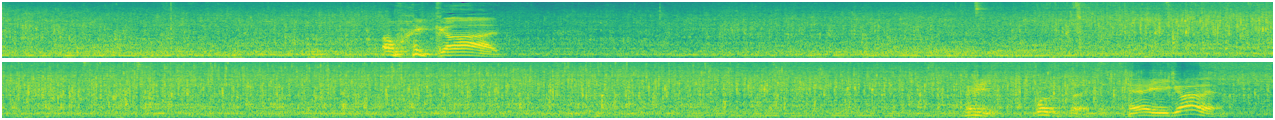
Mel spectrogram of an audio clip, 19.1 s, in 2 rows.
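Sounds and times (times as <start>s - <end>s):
deep-frying sizzle with pops: 4.2s - 19.0s.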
